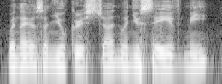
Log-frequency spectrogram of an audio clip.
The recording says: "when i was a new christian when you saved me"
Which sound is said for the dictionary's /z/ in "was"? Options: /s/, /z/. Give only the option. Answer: /s/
